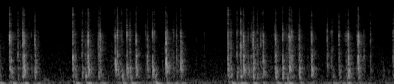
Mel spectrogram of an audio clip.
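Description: Fingertips type on a pink plastic retro membrane keyboard from Royche with Disney Mickey Mouse styling, round keycaps and a hollow body. Fast bursts of light, bright plastic clicks run through two typing runs with a short pause between them. Each keystroke is quick and dry with almost no ring.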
